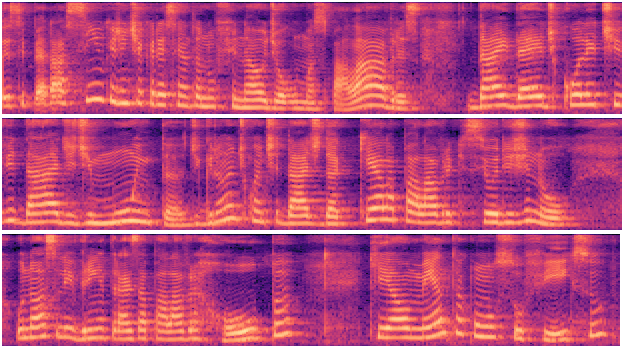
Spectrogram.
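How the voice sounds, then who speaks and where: Lady teacher, slightly high voice, slow and patient w/ little kids, keeps asking if they got it. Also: darkish tone. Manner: patient, drawn-out word spelling with frequent "tá?" checks. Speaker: primary school teacher. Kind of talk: recorded lesson for children.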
